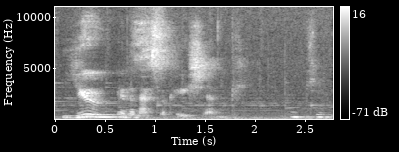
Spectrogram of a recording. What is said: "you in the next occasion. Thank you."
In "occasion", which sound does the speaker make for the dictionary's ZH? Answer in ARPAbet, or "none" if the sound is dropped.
SH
